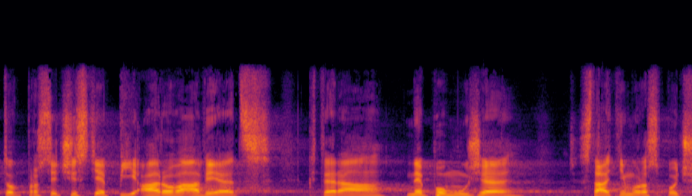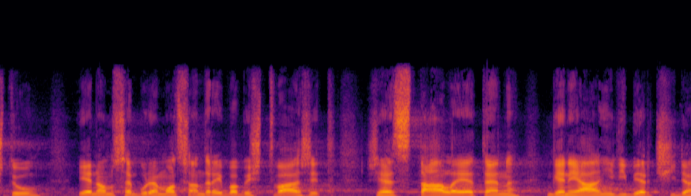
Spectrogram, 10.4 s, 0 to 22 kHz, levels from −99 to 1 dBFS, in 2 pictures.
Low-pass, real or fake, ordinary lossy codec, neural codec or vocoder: 14.4 kHz; real; AAC, 96 kbps; none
